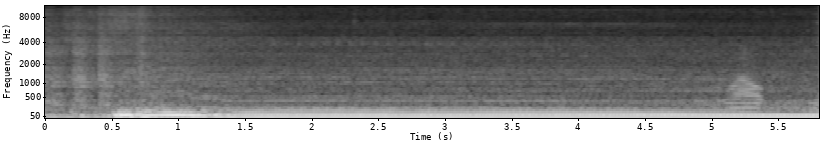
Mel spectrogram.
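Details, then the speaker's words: Renault Clio 182 RS after replacing all four faulty fuel injectors for flashing engine light and misfire; cold start cranks briefly then settles into smooth, steady idle, no lumpy idle, misfire or engine light, fixed. "engine light there at the moment which is good and it sounds already that cold it sounds good so hopefully that's it fixed"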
